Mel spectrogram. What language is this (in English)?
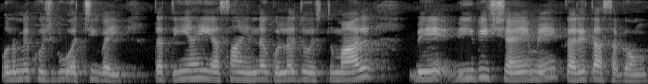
Sindhi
